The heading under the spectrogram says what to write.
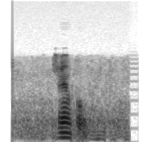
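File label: Raleigh Police Southeast District Dispatch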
